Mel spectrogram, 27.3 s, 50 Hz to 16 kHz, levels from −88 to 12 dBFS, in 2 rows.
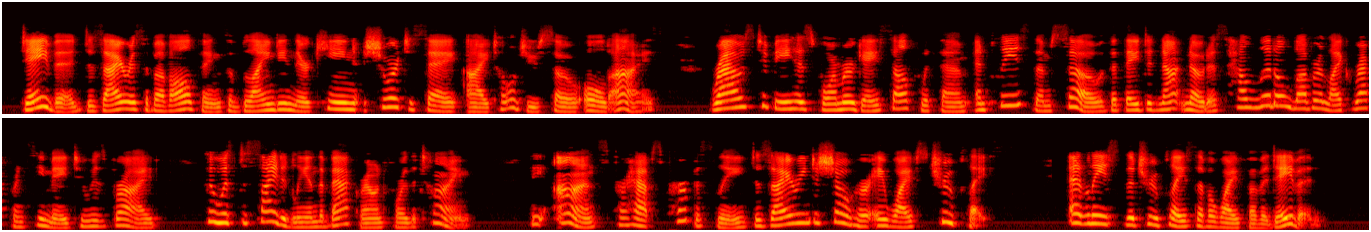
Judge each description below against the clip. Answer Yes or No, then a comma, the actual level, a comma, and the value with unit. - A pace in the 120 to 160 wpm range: No, average, 170 wpm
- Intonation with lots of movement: Yes, wide, 7.4 semitones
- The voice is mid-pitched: No, high, 195 Hz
